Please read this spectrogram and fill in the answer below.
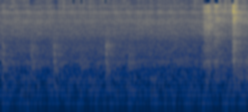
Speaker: Okay, start. Is it recording? Yeah, You hear the clicking noise? yeah. If I sit up, no clicking noise. Normal position, clicking noise.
